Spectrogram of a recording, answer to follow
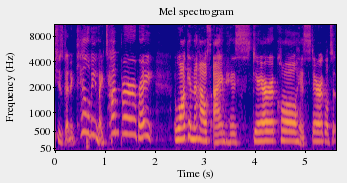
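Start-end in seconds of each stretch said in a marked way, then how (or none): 0.0-1.7 high, softened worried squeal; retold panic. Daughter dreading her mother's reaction after storming out, retold panic. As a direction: replay the dread in a much higher voice.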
